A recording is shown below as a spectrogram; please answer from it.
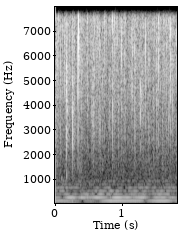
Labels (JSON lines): {"label": "biophony, midshipman", "recorder": "SoundTrap 500"}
